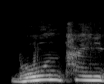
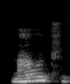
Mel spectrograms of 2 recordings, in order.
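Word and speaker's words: mountain: 사실 이 발음대로 이야기하게 되면은 모운타인이 돼야 맞죠. 근데 실제 발음은 마운튼 이렇게 되기 때문에 이 철자를 다 외워야 되는 것입니다.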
